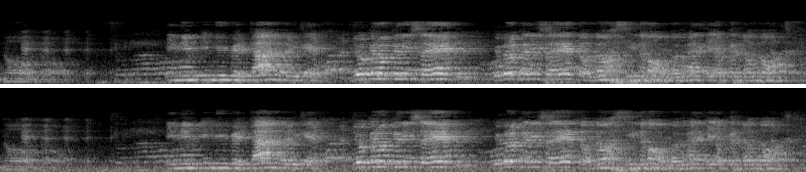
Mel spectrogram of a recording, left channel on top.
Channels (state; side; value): noise; right; rumble, 17 dB below the sound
